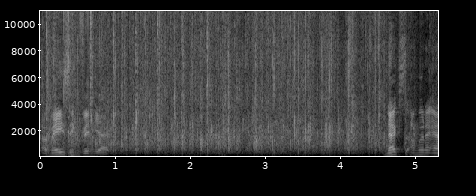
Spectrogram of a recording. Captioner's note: audience applauding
